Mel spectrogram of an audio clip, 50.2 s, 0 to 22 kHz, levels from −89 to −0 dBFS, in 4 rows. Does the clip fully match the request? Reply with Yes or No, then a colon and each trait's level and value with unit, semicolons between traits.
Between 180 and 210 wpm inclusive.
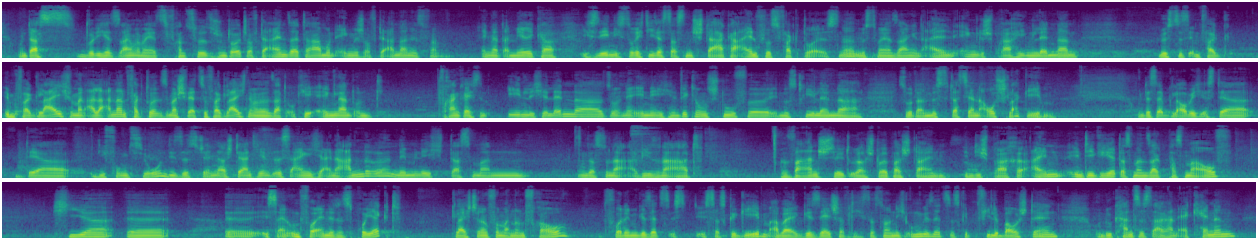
Yes: fast, 190 wpm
